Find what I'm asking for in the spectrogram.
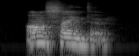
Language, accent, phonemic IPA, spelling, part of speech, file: French, Canada, /ɑ̃.sɛ̃dʁ/, enceindre, verb, LL-Q150 (fra)-enceindre.wav
- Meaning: to surround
